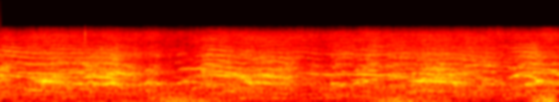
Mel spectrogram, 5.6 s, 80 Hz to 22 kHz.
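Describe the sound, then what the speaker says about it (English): Crowd noise of supporters cheering and calling out at a high school powerlifting meet, a steady, dense mix of voices filling the room throughout. "I'm hearing a lot of support for Evan Cardoza on platform 3."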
